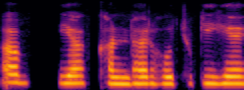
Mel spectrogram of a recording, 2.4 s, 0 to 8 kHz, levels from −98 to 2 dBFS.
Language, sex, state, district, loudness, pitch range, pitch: Hindi, female, Bihar, Jamui, -18 LUFS, 225-240 Hz, 230 Hz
